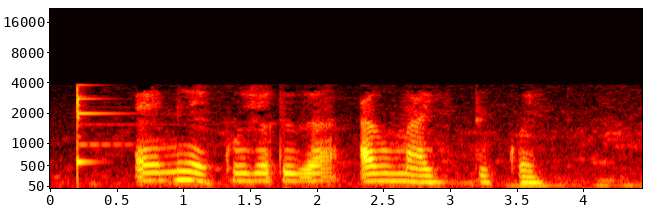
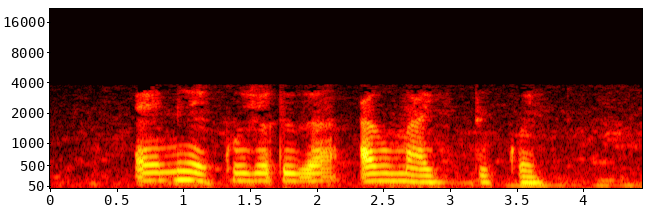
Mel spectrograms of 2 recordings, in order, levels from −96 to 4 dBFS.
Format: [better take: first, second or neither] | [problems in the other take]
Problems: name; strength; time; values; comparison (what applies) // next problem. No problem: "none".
second | background sound (Dishes, pots, and pans); 11 dB below the speech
